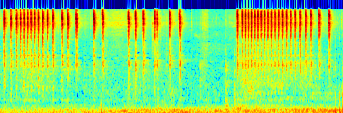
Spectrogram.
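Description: A bike chain spins as the pedals are turned, producing a rapid, steady series of sharp ratcheting clicks that pause briefly midway, then resume in an even, fast rhythm.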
